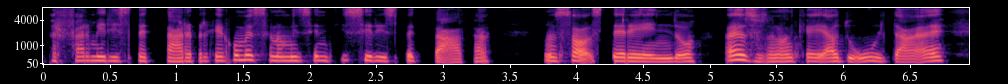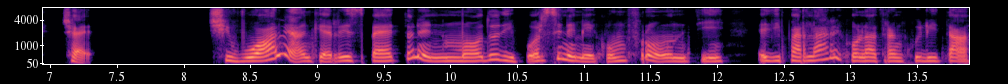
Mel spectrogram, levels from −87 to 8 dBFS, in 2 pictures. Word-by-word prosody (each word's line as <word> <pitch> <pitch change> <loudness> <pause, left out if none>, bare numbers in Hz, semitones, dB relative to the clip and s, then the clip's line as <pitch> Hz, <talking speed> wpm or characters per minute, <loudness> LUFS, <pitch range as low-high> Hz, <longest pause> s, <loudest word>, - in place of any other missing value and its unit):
per 205 - -8
farmi 215 +1 -2
rispettare, 195 -2 -3
perché 195 +2 -4
è - - -5
come 255 +2 +2
se 245 -3 -8
non 210 - +2
mi 210 0 +2
sentissi 225 +3 -4
rispettata, 195 -3 -3 0.4
non - - 0
so - - +2
se 195 -1 +1
rendo. 175 0 +2
Adesso 245 -7 +4
sono 180 +1 -1
anche 185 +1 -1
adulta, 180 -2 0
eh! 220 +1 -1 0.3
Cioè, - - -2 0.8
ci 225 - -1
vuole 200 +1 +5
anche 185 0 +1
il 170 - +2
rispetto 205 - +1
nel 385 - +4
modo 195 +6 +1
di 205 -7 -1
porsi 210 - 0
nei 235 -6 +4
miei 170 -3 +2
confronti 180 0 0 0.2
e - - 0
di 210 +1 -3
parlare 230 - 0
con 205 - 0
la 200 0 +2
tranquillità, 195 - -1
195 Hz, 170 wpm, -21 LUFS, 185-215 Hz, 0.8 s, vuole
